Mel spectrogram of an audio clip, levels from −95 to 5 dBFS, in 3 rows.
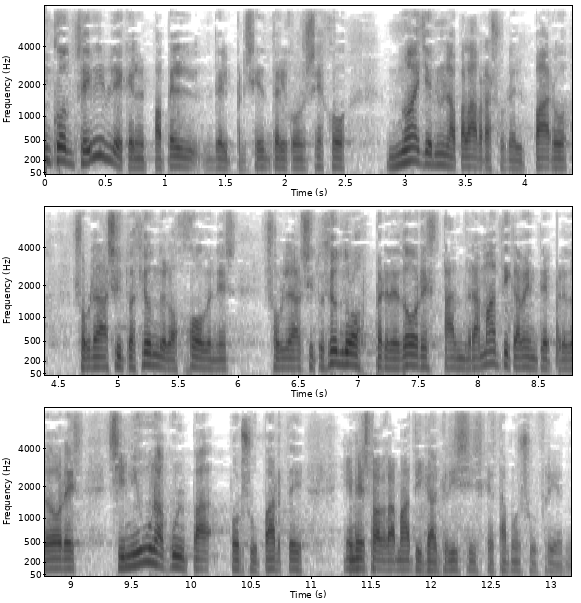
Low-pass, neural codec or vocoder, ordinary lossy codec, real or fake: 7.2 kHz; none; MP3, 64 kbps; real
